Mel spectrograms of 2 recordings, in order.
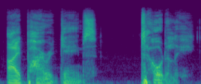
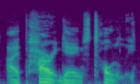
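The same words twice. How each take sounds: First: It is said in a sinister villain voice. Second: It is read in his normal voice.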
